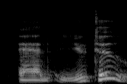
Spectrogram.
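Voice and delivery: slow, drawn-out, wide-swinging commercial announcer voice.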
